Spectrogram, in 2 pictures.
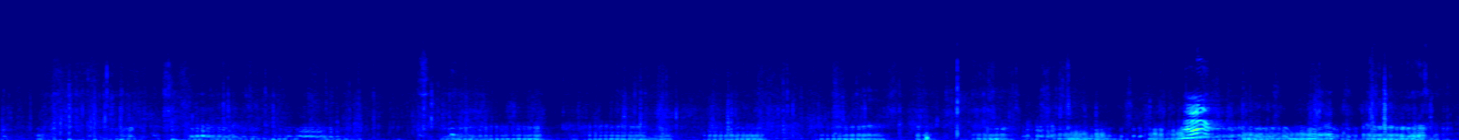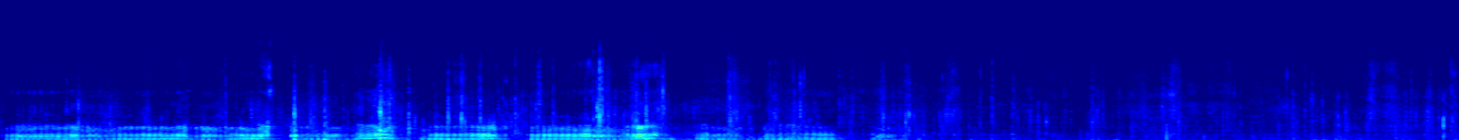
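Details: Several four-week-old bulldog puppies growl almost continuously in a playful tussle, a rough broadband rumble pulsing in short bursts for about fifteen seconds before fading to quiet, with faint bumps and room noise.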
